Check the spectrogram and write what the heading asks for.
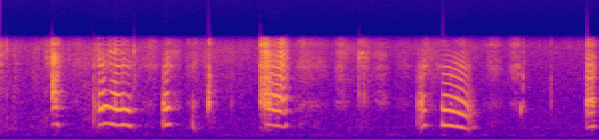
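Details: Two-month-old baby with hiccups: short, abrupt voiced catches, about three dozen a minute, mixed with soft cooing; normal infant hiccups.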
